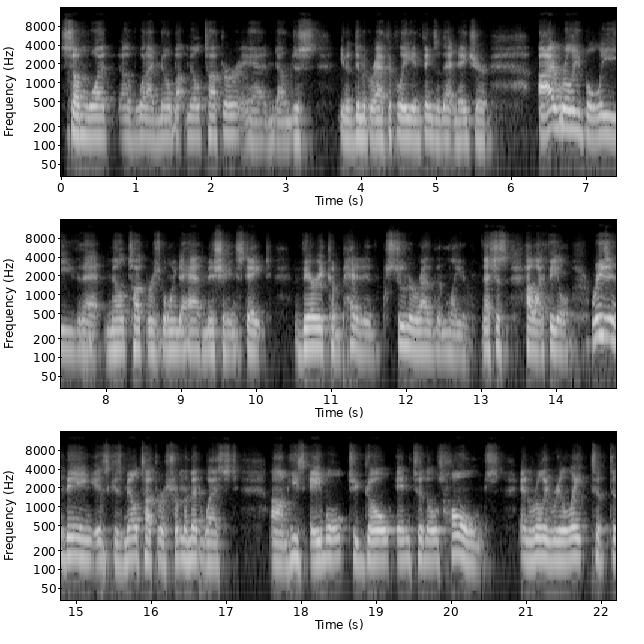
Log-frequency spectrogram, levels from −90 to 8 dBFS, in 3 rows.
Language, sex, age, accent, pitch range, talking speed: English, male, 40-59, American, 135-155 Hz, 175 wpm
